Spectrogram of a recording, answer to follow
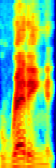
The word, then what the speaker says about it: Reading: the good people of Reading Kansas I thought in my head that it can't be the British pronunciation no it very much is and I apologize to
